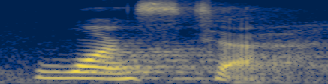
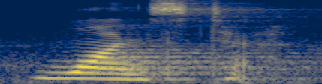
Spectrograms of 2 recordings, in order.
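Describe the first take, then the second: Both takes have the same delivery.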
